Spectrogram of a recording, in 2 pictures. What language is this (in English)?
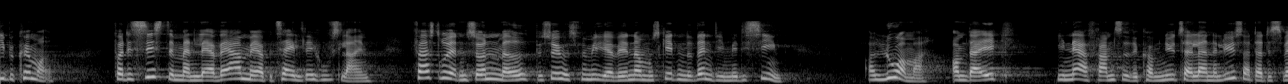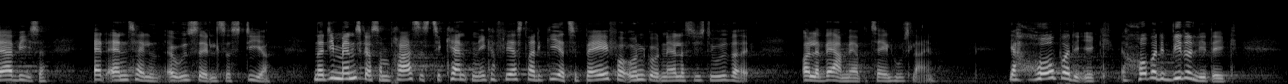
Danish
